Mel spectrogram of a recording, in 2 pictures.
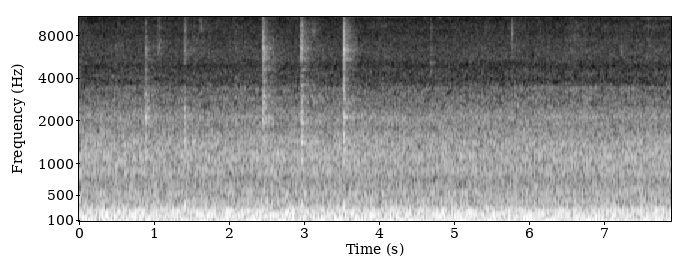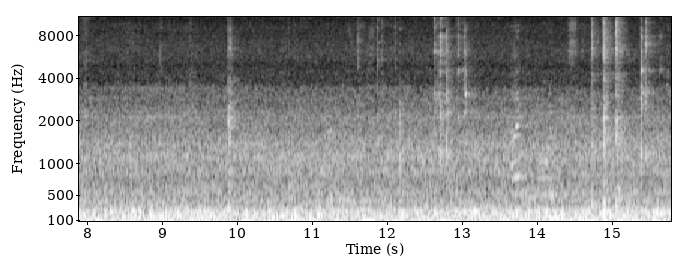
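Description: Food sizzles steadily in a hot pan.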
